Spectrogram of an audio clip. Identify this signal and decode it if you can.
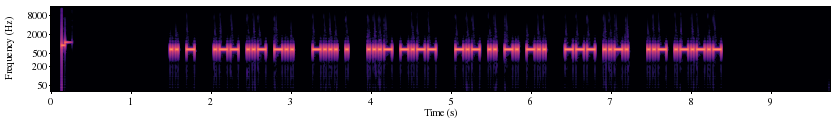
Morse code, heard as a keyed tone, about 36 wpm, 700 Hz. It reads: IT WUD BE VY KIND OF U.
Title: Sentences from Top 200 Words and Abbreviations 35wpm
